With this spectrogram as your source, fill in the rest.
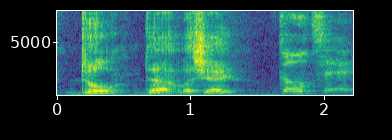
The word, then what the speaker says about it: Dulce: toffee stuffed and salted How do you pronounce that, Rachel? Dulce.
